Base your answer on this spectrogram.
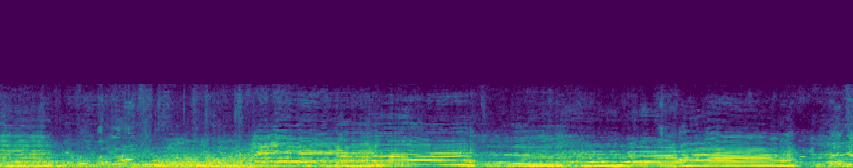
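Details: Young cattle for sale, Limousin and Brahman calves about three to four months old. Several drawn-out, wavering moos overlap, rising and falling in pitch, with other animals calling faintly behind and a steady crowded background.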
